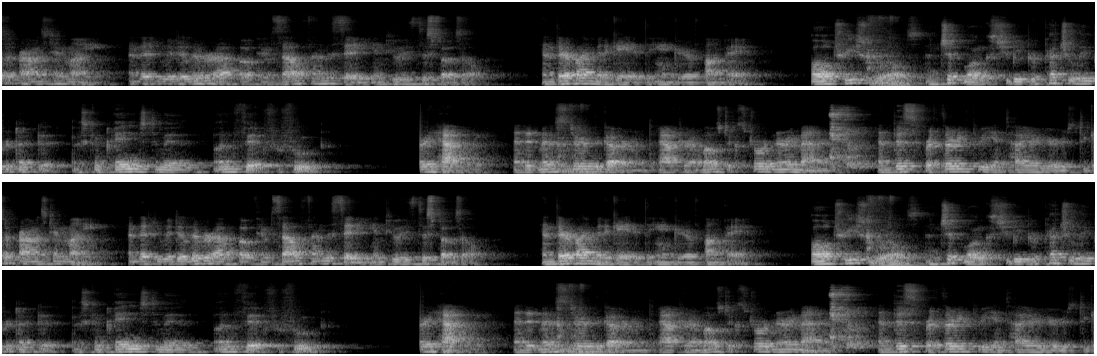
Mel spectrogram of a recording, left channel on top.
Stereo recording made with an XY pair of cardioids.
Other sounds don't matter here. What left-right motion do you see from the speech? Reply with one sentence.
You can hear the speech move from right to left.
